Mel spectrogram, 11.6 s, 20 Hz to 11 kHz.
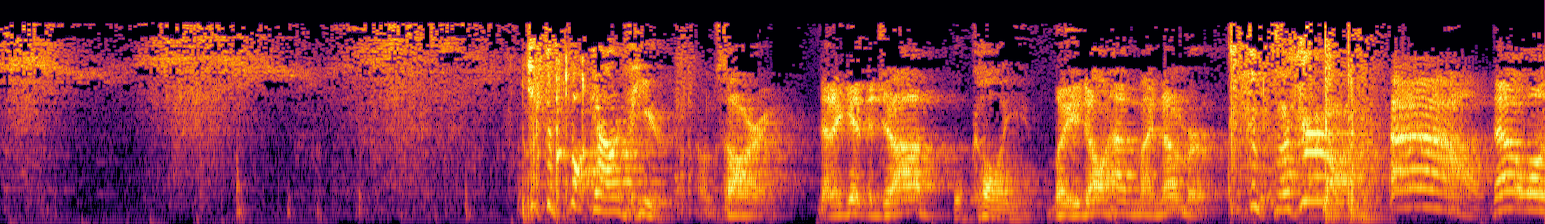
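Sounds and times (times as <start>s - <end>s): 
person hissing with their mouth imitating a snake: 0.0s - 3.8s
speech: 4.4s - 11.5s.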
